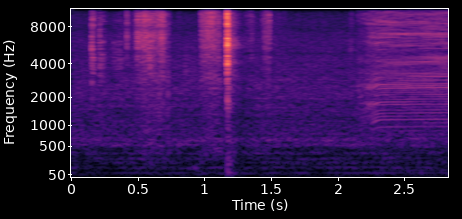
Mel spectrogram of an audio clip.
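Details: Wahl clipper with premium red guard after bending the guard's metal tab: after a few handling clicks, a steady, even high buzz with no rattle, as the guard now sits snug.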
